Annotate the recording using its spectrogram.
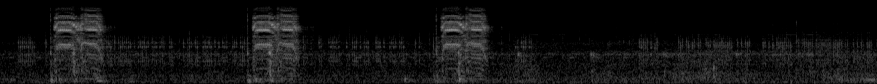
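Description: Small servo motor whirring in three short bursts about two seconds apart as it presses the VHF receiver's push button, stepping the receiver to its next stored frequency.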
